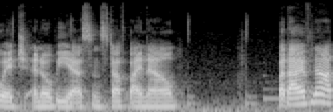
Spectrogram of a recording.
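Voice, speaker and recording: Music plays behind a woman with an American accent and a very deep, low pitch. She speaks at a moderate pace with ordinary pitch variation. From United States. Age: 30s. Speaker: streamer. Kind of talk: casual chat. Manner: animated.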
